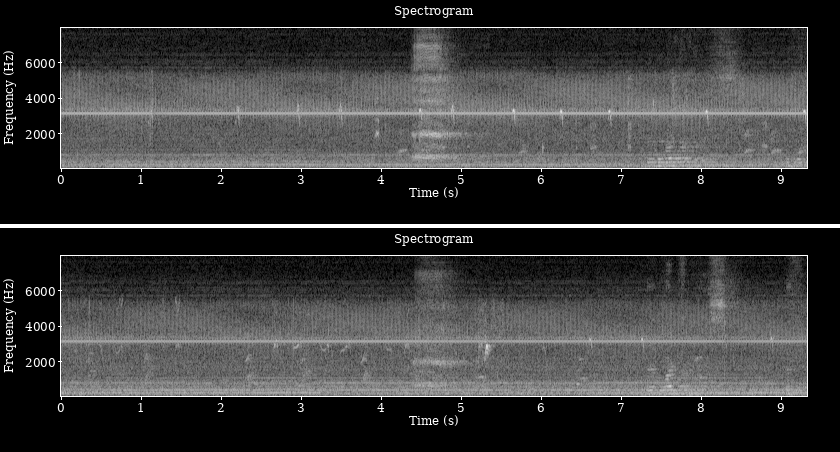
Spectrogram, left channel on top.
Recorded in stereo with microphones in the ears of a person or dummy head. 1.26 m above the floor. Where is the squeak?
85° left, 4.5 m.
